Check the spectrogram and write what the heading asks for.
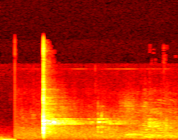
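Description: A metal baseball bat strikes a pitched ball about half a second in: one sharp ping with a brief ringing tone. It is solid contact on a fly ball that carries over the wall for a home run.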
